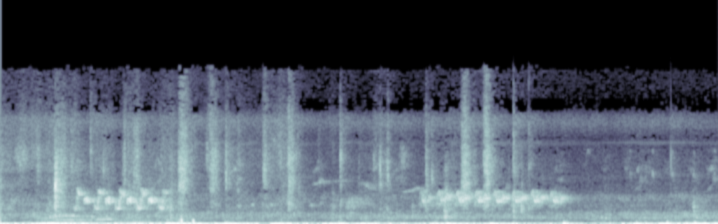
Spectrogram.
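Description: A bird calls twice, each a fast run of repeated high chirps lasting about a second, near the start and again about four seconds in. A low rumble and scattered clicks run underneath.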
